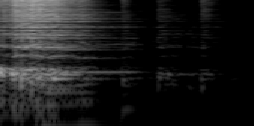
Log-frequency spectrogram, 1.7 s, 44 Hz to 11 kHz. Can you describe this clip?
Music > Solo instrument
Vintage Custom 14 inch Hi Hat-019
Custom, Cymbal, Cymbals, Drum, Drums, Hat, Hats, HiHat, Kit, Metal, Oneshot, Perc, Percussion, Vintage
